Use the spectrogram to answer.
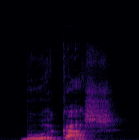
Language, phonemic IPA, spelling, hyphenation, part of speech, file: Dutch, /ˌbu.rə(n)ˈkaːs/, boerenkaas, boe‧ren‧kaas, noun, Nl-boerenkaas.ogg
- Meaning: farmhouse cheese, made from a farmer’s own herd and generally unpasteurized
